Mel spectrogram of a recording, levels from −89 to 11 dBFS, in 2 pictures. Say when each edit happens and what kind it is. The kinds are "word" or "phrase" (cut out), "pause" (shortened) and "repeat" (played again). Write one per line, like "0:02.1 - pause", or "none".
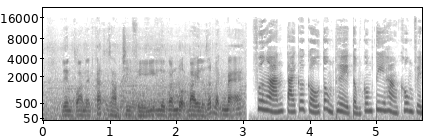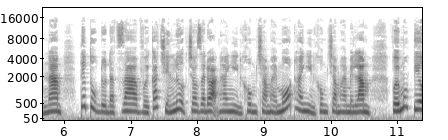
0:03.1 - pause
